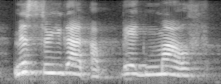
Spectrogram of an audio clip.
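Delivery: sharp, angry, heated, cutting snap. Reading a poem aloud, voicing Mom at the hardware store: snapping angrily. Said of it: "Mom snaps".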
